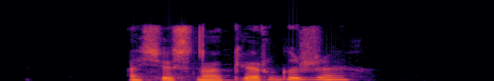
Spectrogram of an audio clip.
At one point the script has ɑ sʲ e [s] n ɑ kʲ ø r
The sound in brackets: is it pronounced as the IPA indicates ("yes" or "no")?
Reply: yes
